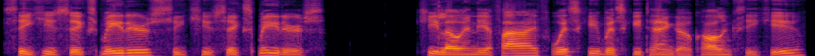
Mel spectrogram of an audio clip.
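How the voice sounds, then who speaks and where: A man calling CQ over the air as a contesting ham radio operator, reading his call sign in the phonetic alphabet in a loud, sing-song repeated ham radio call. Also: lowish voice, moderate pace, no room sound.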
